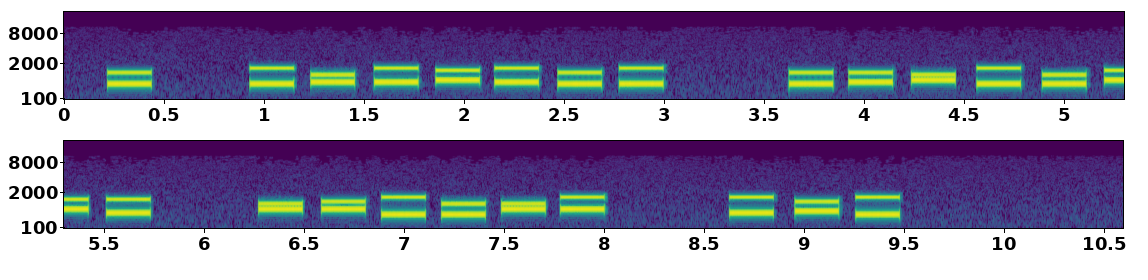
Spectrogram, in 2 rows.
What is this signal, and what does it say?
DTMF, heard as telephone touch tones, dialled by hand, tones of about 220 ms. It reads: 5 B7C#C5B 58*B4#6 *0A1*D B8A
